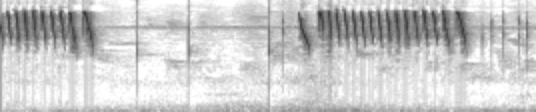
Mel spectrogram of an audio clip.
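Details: Bar-winged prinia singing actively, kept as a master for birds to learn from: a quick train of high slurred chips, a quiet spell with soft clicks, then another fast run of notes.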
